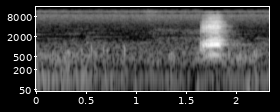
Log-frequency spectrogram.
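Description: A common raven gives a single short, loud call near the end: a raven mobbing a great horned owl.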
